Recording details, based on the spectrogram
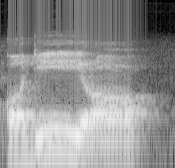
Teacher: Kalau tanwin fathah diganti bunyi panjang alif.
